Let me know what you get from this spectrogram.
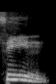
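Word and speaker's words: scene: ই এন ই হ্যাঁ দেখেন এখানে এস সি একসাথে আছে এবং পরে ই আছে তাহলে এই সি টা সাইলেন্ট এবং এই শেষের ই টাও সাইলেন্ট হ্যাঁ ওই যে যখন সাইলেন্ট ভাওয়েল মানে ক্লাস করবেন তখন বুঝতে পারবেন যে ই কোথায় কোথায় সাইলেন্ট হয় ঠিক আছে তো এই শব্দের উচ্চারণ হচ্ছে সিন কি উচ্চারণ সিন আর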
